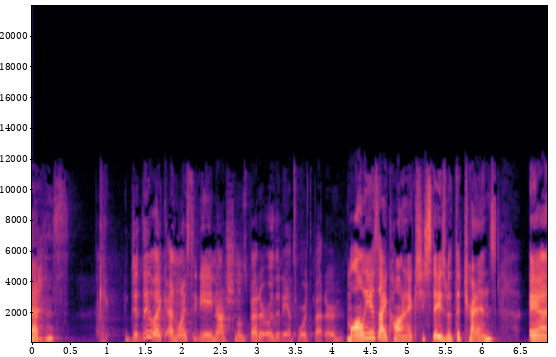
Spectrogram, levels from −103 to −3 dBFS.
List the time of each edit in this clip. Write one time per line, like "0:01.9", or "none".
0:01.0
0:04.0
